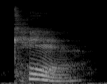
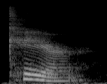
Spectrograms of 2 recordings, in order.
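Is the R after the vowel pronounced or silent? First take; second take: silent; pronounced. First: The R after the vowel is silent. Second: The R after the vowel is pronounced. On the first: "the non-rhotic pronunciation" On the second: "the rhotic pronunciation"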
